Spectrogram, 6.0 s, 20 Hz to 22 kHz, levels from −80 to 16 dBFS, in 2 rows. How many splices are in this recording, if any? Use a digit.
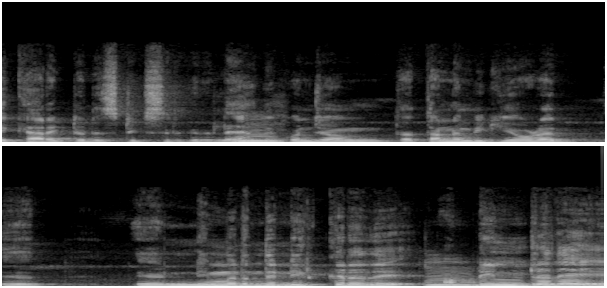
1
